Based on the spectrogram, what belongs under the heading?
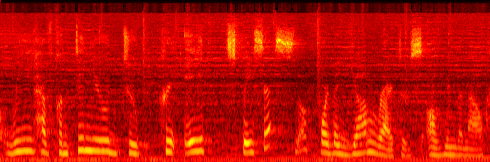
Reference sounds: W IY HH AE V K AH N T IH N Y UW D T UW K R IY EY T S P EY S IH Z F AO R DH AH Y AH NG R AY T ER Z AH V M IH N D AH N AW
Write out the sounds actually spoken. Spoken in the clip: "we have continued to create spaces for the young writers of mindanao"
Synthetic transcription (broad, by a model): W IY HH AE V K AH N T IH N Y UW D T UW K R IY EY T S P EY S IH S F AO R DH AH Y AH NG R AY T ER S AH V M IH N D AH N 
